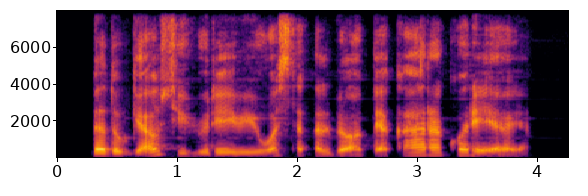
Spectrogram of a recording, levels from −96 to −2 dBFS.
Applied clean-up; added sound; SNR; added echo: neural mask model DeepFilterNet 3.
